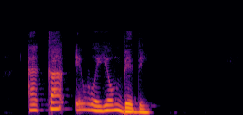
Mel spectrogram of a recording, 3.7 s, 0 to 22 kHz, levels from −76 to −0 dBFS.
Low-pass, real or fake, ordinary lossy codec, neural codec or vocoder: 7.2 kHz; fake; AAC, 48 kbps; codec, 16 kHz, 1 kbps, X-Codec, HuBERT features, trained on balanced general audio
